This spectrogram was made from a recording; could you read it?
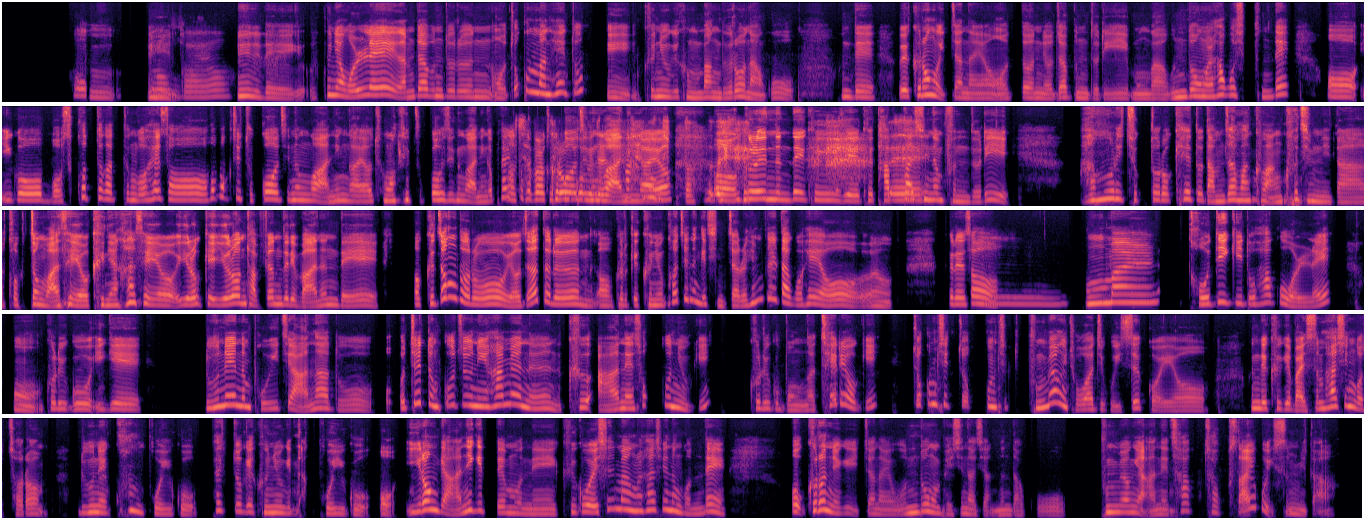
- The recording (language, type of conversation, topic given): Korean, advice, 다른 사람의 성과를 볼 때 자주 열등감을 느끼면 어떻게 해야 하나요?
- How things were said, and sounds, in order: laughing while speaking: "종아리"; laughing while speaking: "네"; tapping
